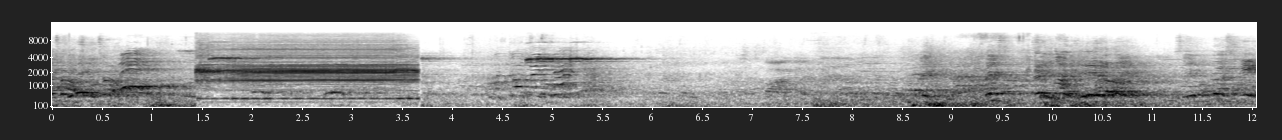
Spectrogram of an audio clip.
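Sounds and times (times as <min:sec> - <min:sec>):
timer buzzer: 0:01.4 - 0:03.7.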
